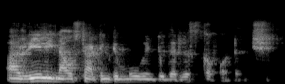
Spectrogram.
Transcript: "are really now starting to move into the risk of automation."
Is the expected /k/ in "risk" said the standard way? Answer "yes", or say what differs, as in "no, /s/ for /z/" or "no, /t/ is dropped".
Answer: yes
